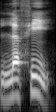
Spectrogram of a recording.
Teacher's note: فی یا مدہ ہے، ایک الف کی مقدار کے برابر کھینچیں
